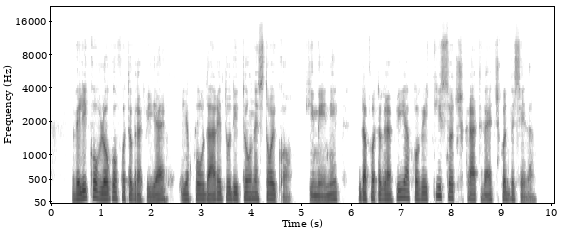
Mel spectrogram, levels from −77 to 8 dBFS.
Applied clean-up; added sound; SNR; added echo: neural mask model Resemble Enhance denoiser.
